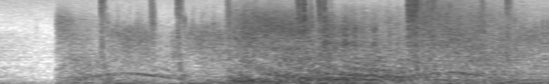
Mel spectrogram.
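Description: Tank missiles fire in the Front Mission III tactical video game, a loud continuous rumbling barrage of booms and blasts with sharp bursts layered over it, sustained throughout with no talk.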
